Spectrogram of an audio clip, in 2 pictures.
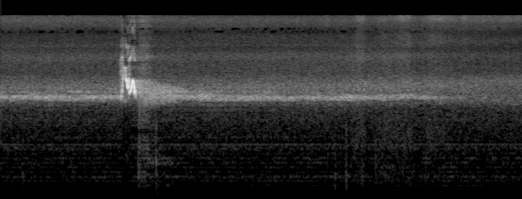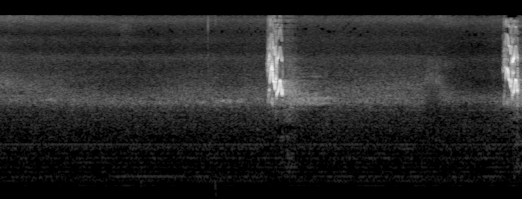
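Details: Pet bird giving three short, sharp, high chirps, one early and two near the end, separated by long pauses filled with a faint, steady high hum.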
